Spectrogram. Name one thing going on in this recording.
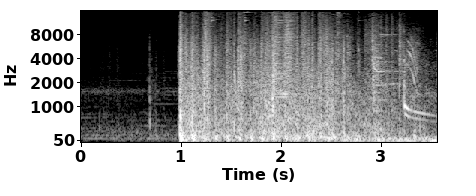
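Loud gunfire bursts out close by.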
